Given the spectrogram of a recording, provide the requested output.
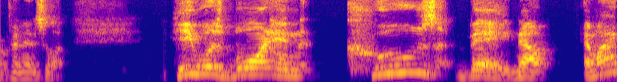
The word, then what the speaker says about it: Coos: He was born in Coos Bay. Now, am I pronouncing Coos correctly?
